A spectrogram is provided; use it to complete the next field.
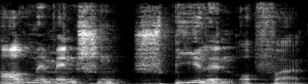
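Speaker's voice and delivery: slow, stressed arme Menschen spielen Opfer, emphatic arme. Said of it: "Ich betone".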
